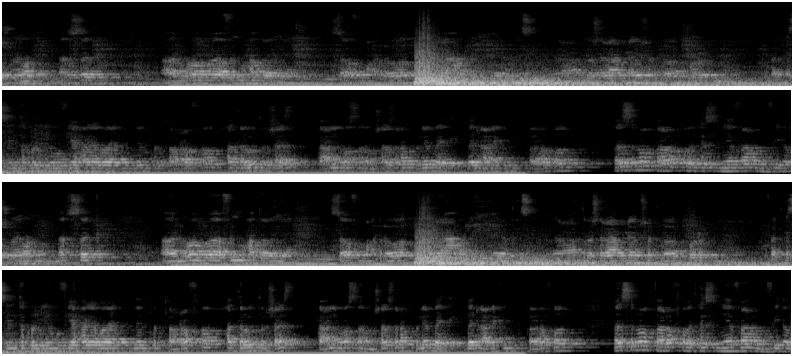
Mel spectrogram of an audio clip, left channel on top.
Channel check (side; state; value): both; normal; correlation 0.72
